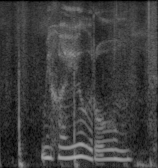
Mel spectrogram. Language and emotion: Russian, sad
